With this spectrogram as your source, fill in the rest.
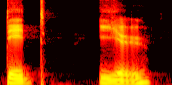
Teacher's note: you might get like a CH sound there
